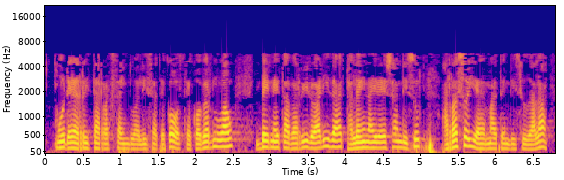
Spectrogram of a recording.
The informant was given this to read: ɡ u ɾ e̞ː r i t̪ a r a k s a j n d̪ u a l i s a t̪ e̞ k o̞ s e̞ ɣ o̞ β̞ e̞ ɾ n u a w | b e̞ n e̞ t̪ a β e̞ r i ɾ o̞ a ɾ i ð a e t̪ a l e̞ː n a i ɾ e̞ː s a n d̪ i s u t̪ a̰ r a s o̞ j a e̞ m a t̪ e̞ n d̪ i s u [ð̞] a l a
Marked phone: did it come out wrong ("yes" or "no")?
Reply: no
